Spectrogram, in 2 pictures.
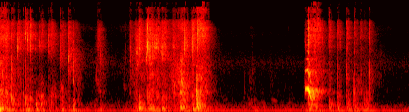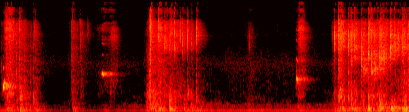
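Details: A pet dog at play indoors gives a few short, thin whines, some sliding downward and others briefly held at a higher pitch. They are spaced several seconds apart between bursts of loud rustling, thumping and handling noise.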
